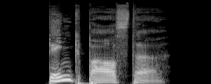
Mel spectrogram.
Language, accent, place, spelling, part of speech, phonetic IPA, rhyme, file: German, Germany, Berlin, denkbarster, adjective, [ˈdɛŋkbaːɐ̯stɐ], -ɛŋkbaːɐ̯stɐ, De-denkbarster.ogg
- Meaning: inflection of denkbar: 1. strong/mixed nominative masculine singular superlative degree 2. strong genitive/dative feminine singular superlative degree 3. strong genitive plural superlative degree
